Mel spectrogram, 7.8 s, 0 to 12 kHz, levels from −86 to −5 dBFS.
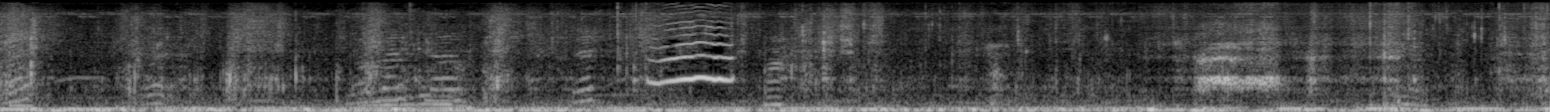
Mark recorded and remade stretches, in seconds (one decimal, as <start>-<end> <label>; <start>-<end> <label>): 0.0-5.7 recorded; 5.7-7.0 remade; 7.0-7.8 recorded

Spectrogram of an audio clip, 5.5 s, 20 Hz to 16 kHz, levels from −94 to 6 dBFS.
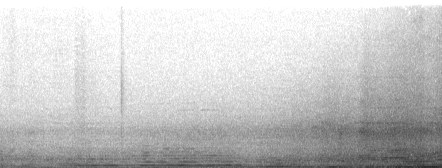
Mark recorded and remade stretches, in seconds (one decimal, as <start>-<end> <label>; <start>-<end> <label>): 0.0-0.5 recorded; 0.5-1.6 remade; 1.6-5.5 recorded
